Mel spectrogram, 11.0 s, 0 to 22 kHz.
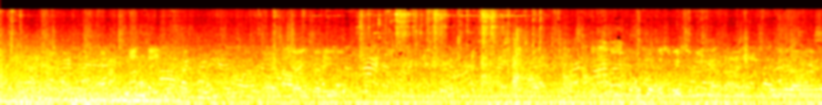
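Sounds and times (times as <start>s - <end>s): crowd of people talking: 0.0s - 10.9s.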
